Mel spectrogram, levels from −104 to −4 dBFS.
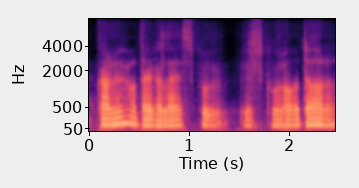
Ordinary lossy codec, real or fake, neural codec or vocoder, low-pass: none; fake; codec, 16 kHz, about 1 kbps, DyCAST, with the encoder's durations; none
